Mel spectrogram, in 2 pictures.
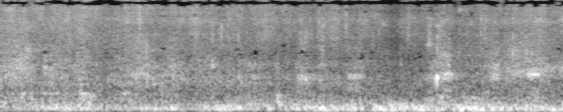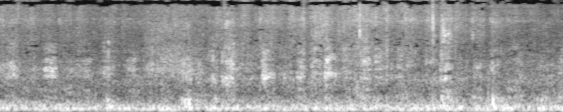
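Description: American bully puppies panting and scuffling as they play-wrestle on grass, with a few short squeaks in the middle and a low rumble underneath.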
